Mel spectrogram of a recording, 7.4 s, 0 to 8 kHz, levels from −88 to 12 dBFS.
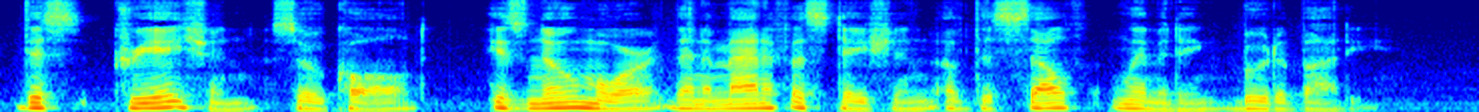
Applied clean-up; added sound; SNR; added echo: none; none; none; none.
